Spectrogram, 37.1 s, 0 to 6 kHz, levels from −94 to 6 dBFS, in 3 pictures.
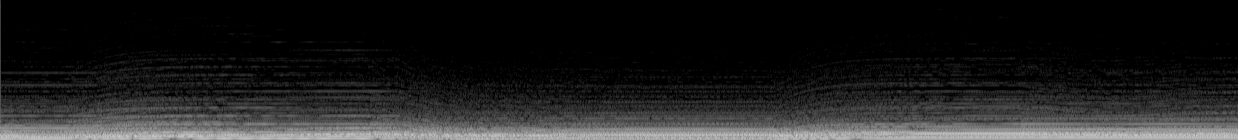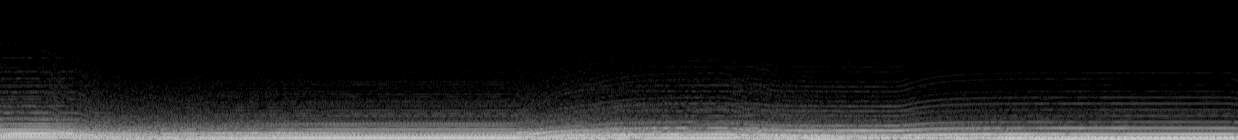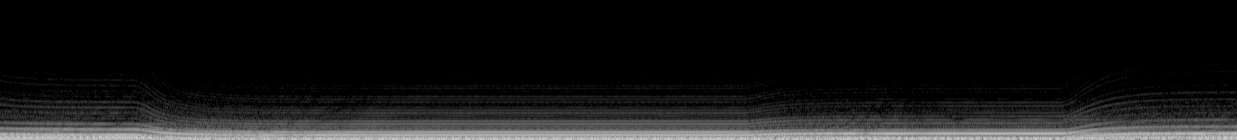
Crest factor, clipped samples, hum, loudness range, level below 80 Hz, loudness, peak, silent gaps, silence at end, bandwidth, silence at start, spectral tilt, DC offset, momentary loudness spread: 12 dB; under 0.1%; none; 3 LU; -28 dBFS; -24 LUFS; -10 dBFS; none; 0 s; 1.7 kHz; 0 s; -16 dB/octave; under 0.1%; 4 LU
